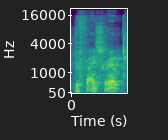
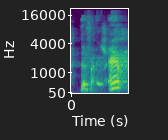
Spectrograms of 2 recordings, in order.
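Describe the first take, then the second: First: Said in the usual way. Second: High lilting repeat. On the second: Shown as a demonstration.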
